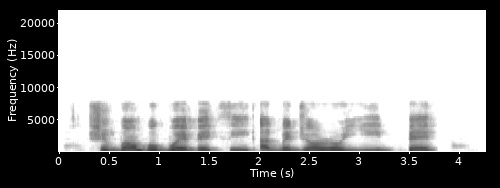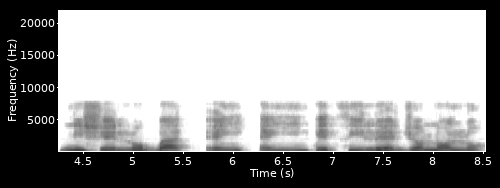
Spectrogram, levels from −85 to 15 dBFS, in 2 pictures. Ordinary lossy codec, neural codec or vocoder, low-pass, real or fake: none; codec, 16 kHz, 2 kbps, FunCodec, trained on LibriTTS, 25 frames a second; none; fake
